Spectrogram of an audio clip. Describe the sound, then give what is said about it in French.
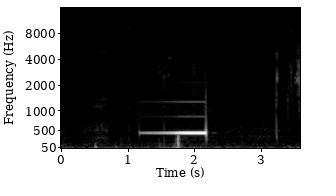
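A telephone ringback tone while calling a number: a single steady, buzzy tone about a second long that swells in loudness and then cuts off, with faint background noise around it. “Alors j'ai un autre numéro. J'espère que vous aimez bien ça parce que moi j'adore, mais je sais pas ce que les gens vont me dire. Allez, on rappelle. On appelle. Je crois que j'ai jamais appelé ce numéro encore.”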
